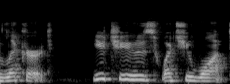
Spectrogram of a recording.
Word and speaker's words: Likert: semantic differential questions or likert or liquored and 80 percent of those answering a survey said it was pronounced likert the originator of the scale pronounced his name lickard you choose what you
